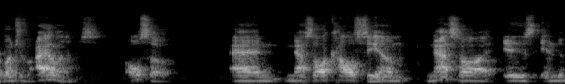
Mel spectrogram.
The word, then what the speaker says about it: Nassau: Nassau, like you saw. Nassau.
